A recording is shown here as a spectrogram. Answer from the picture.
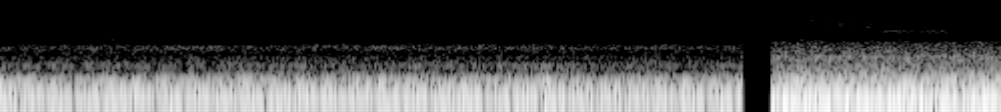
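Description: Vehicle engine idling with a steady low rumble. It drops out for an instant about four and a half seconds in, then comes back a little louder.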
